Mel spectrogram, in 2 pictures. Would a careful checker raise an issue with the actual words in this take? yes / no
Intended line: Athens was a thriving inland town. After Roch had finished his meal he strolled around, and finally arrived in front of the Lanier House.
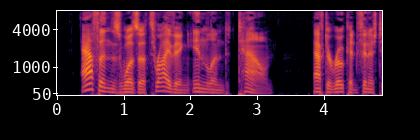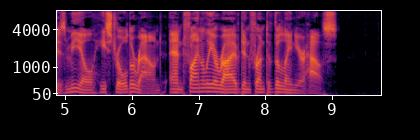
no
